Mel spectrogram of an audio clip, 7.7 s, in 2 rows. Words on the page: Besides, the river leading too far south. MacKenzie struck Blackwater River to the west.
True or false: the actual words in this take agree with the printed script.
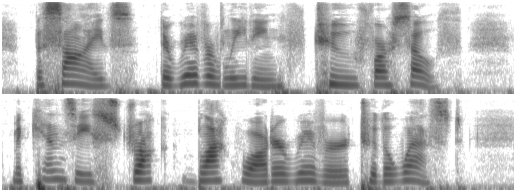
true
